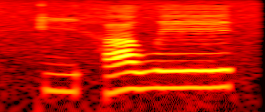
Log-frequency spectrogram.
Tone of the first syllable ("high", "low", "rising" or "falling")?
low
